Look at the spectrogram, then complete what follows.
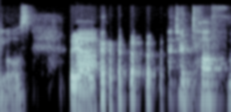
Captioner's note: laughs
